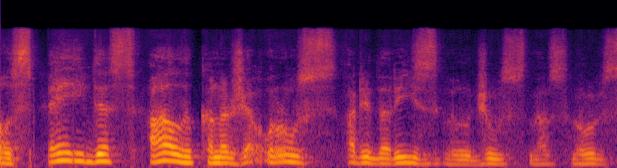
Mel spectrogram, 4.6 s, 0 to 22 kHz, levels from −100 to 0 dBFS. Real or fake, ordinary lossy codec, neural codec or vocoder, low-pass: fake; AAC, 64 kbps; codec, 16 kHz in and 24 kHz out, 0.6 kbps, FocalCodec, streaming, 4096 codes; 10.8 kHz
